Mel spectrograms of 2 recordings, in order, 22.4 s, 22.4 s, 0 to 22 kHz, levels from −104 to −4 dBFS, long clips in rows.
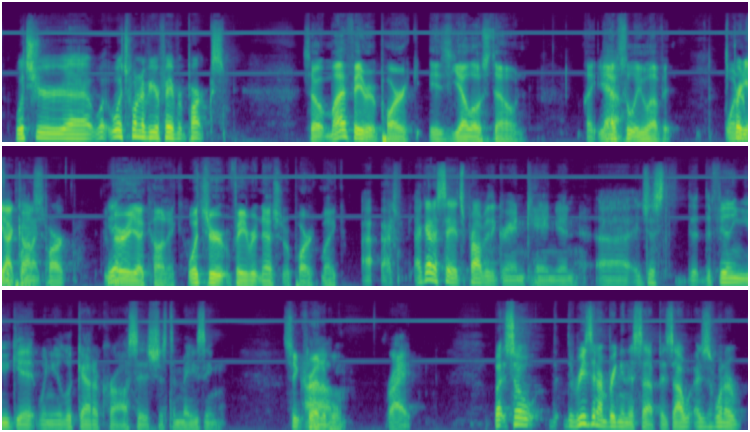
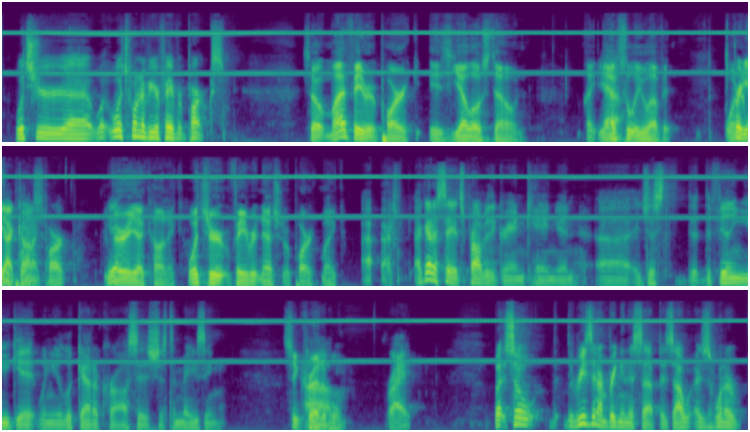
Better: first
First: high-pitched whine; faint; throughout; 8.5 kHz, 30 dB below the speech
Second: high-pitched whine; loud; throughout; 8.5 kHz, 10 dB below the speech

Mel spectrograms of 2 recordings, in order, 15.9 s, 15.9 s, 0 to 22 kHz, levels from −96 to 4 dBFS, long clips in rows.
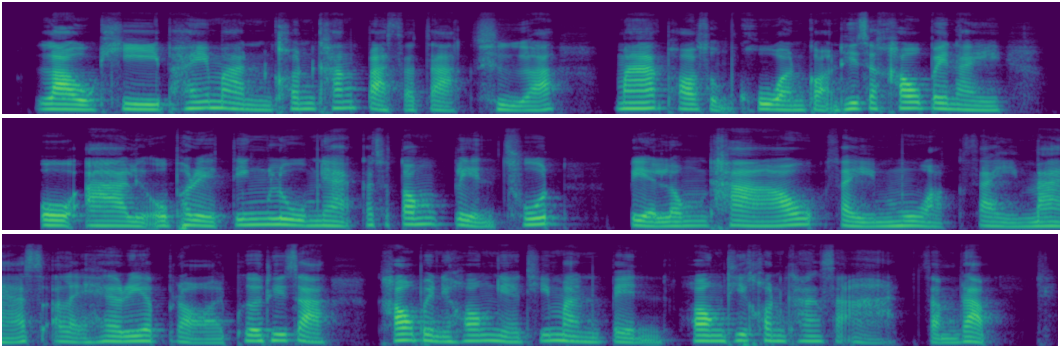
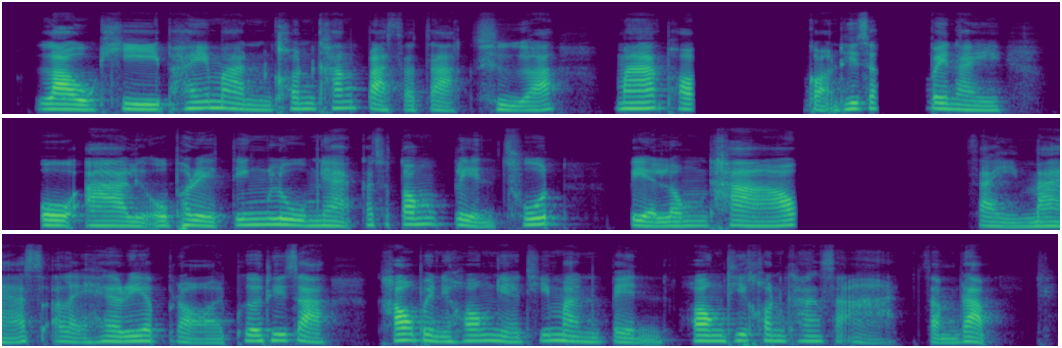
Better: first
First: none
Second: audio cutting out; at 3.5 s for 0.5 s, at 4.5 s and at 9.5 s for 1 s

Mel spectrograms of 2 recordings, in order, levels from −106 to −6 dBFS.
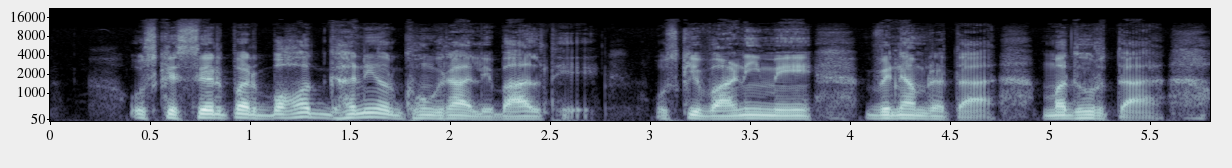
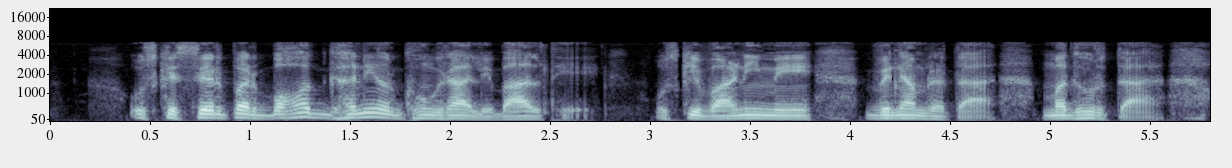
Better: first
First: none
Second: garbled, watery; slightly; nothing above 6.5 kHz

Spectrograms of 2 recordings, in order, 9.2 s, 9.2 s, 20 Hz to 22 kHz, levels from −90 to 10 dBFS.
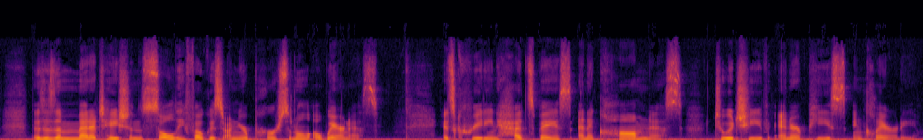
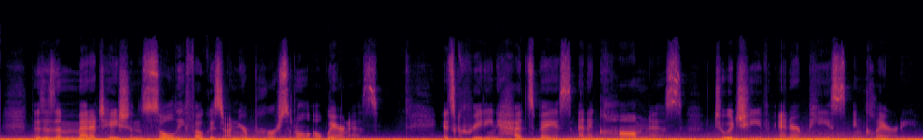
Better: first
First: low rumble; faint; throughout; 25 dB below the speech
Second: low rumble; loud; throughout; as loud as the speech

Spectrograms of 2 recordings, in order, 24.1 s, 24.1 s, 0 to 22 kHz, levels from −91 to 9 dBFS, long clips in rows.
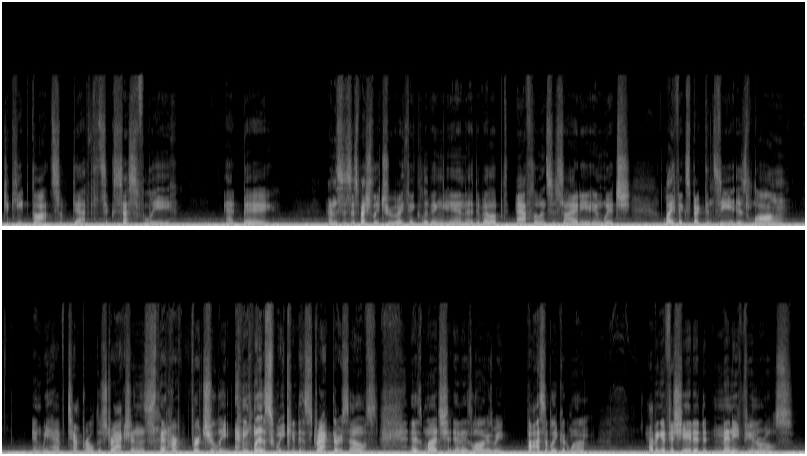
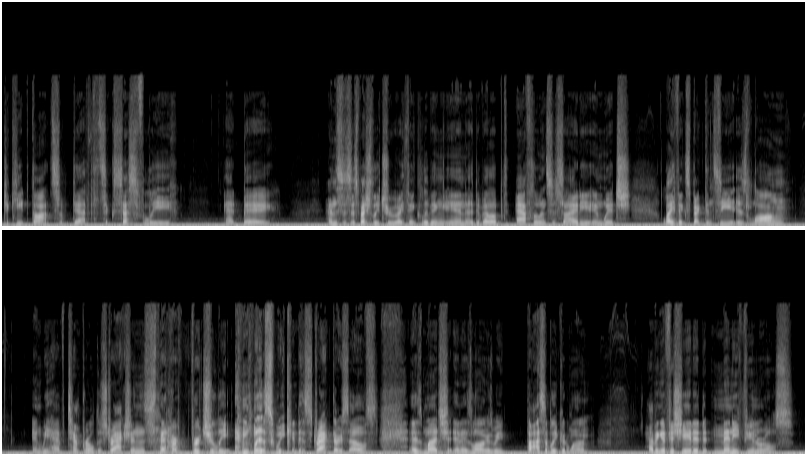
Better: second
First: low rumble; loud; throughout; 7 dB below the speech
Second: low rumble; faint; throughout; 20 dB below the speech

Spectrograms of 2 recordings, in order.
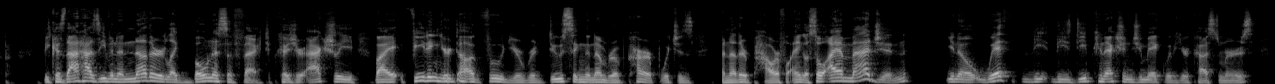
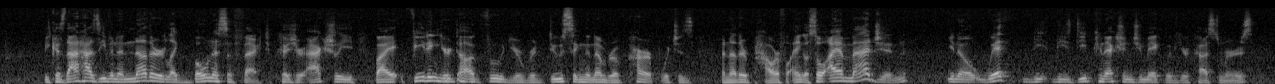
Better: first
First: none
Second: hiss; noticeable; throughout; 20 dB below the speech

